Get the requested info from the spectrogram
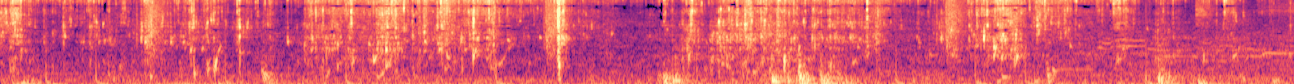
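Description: Water splashing and sloshing beside a plastic kayak hull as a muddy slide sandal is swished clean in creek water, then a hand swishes in the water; irregular small splashes with a single sharp knock near the middle.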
